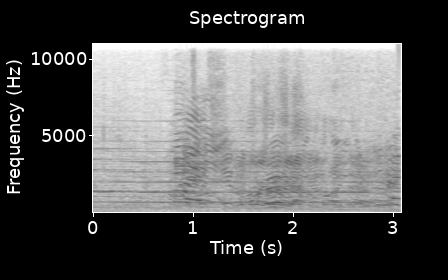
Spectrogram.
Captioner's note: reporters clamoring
